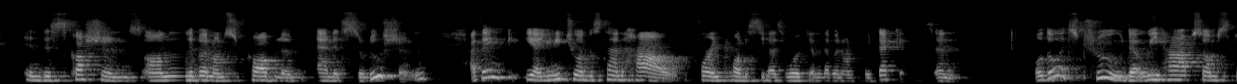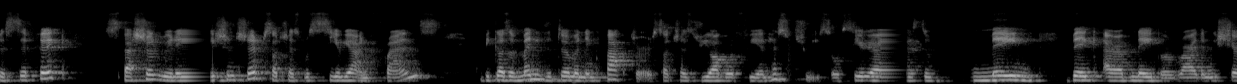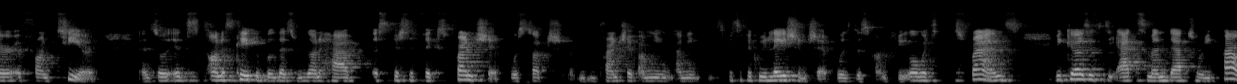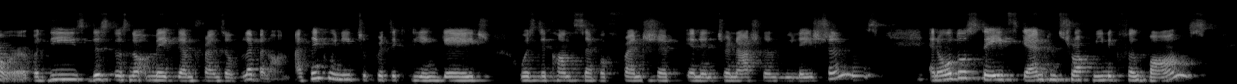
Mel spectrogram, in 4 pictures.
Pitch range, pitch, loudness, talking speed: 175-220 Hz, 185 Hz, -31 LUFS, 160 wpm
